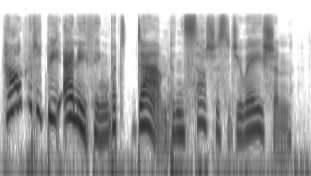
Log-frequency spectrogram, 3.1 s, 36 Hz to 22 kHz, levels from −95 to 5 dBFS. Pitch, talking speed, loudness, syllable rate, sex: 230 Hz, 210 wpm, -22 LUFS, 5.2 syllables/s, female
